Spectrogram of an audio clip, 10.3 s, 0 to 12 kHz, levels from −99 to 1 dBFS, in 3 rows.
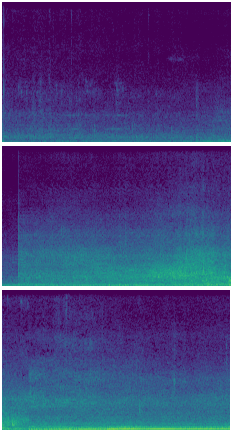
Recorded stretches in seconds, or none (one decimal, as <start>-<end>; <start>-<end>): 0.0-2.7; 5.9-10.3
